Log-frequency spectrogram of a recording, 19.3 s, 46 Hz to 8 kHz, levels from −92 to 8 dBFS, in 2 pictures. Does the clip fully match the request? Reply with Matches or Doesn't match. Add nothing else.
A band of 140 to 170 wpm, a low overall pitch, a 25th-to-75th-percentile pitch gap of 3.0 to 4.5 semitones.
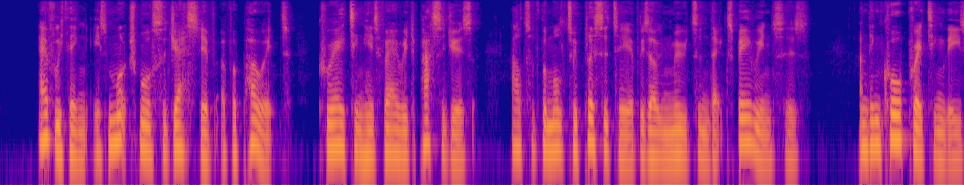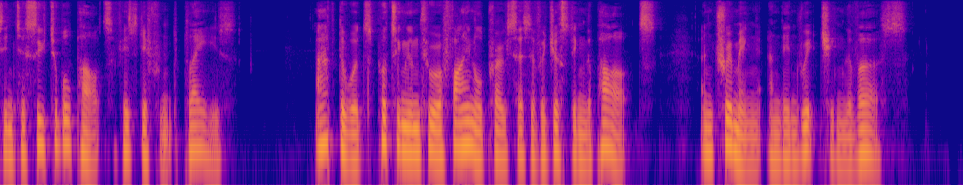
Matches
